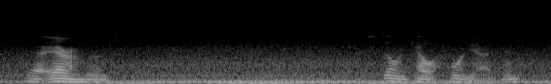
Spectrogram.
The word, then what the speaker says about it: Ehrenberg: The H is silent, I think. Yeah, Ehrenberg.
